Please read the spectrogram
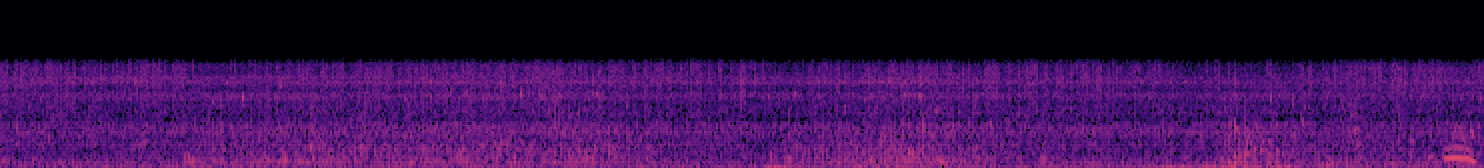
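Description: Faint, muffled underwater sound through a camera housing: a steady hiss with low gurgling swells every few seconds, typical of a scuba diver's exhaled regulator bubbles.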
